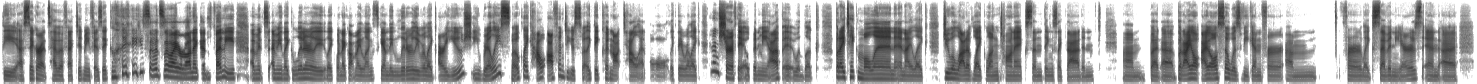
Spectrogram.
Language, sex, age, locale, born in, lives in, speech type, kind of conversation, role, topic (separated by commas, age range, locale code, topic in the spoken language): English, female, 45-49, en-US, United States, United States, conversation, unstructured, none, What’s a habit you have that surprises people when they learn about it?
